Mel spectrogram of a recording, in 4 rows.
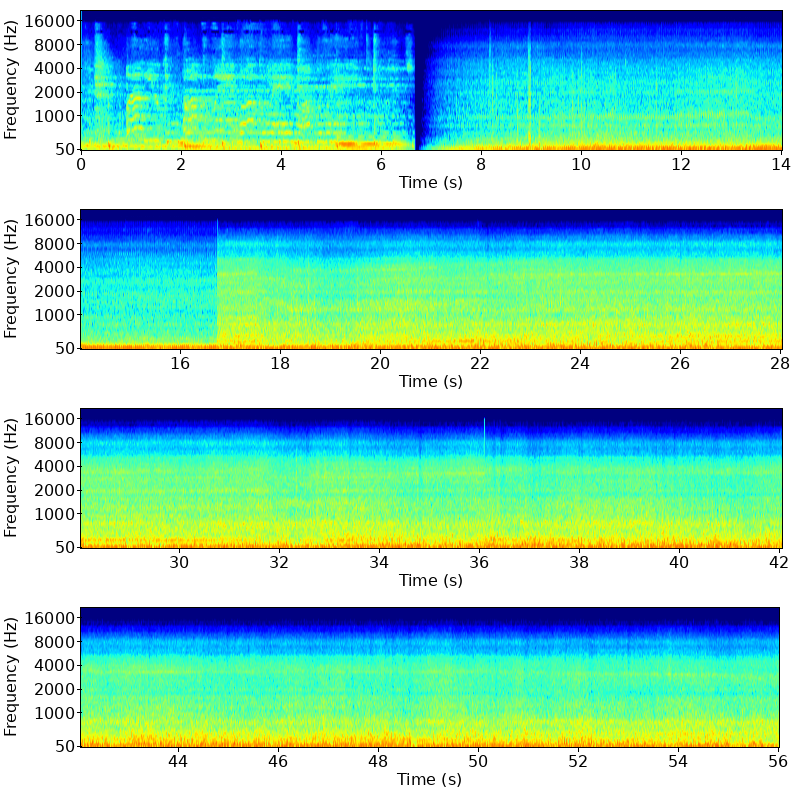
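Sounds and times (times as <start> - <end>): motorcycle engine rumble: 0.0 - 6.1, 6.8 - 56.0
wind rushing over microphone: 16.7 - 56.0.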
